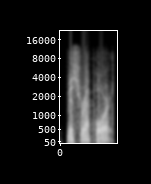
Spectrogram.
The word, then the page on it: misreport: American English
